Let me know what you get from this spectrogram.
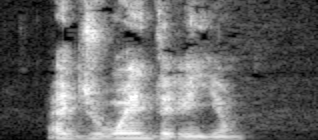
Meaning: first-person plural conditional of adjoindre
- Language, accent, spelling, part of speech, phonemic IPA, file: French, Canada, adjoindrions, verb, /ad.ʒwɛ̃.dʁi.jɔ̃/, LL-Q150 (fra)-adjoindrions.wav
